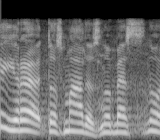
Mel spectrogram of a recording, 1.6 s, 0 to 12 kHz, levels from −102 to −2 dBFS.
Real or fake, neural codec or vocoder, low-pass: fake; codec, 16 kHz, 16 kbps, FunCodec, trained on LibriTTS, 50 frames a second; 7.2 kHz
